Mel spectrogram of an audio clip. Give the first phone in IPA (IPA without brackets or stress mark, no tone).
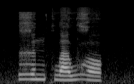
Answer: ɣ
